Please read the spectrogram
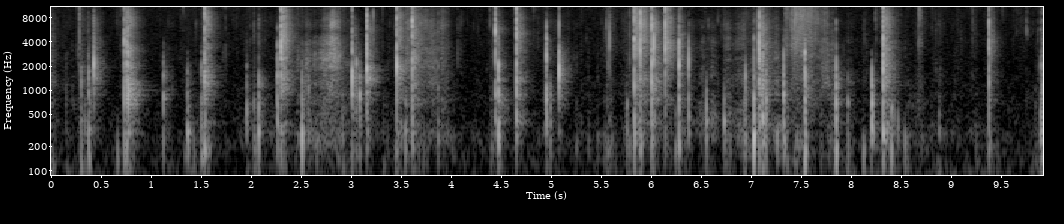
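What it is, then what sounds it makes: Foil coffee bag being crumpled. A black foil coffee pouch is squeezed and crumpled with fingers, producing a steady run of sharp, bright crinkles and crackles. The bursts are brief and dry with little low end. Some stretches swell into longer rustling crunches.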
